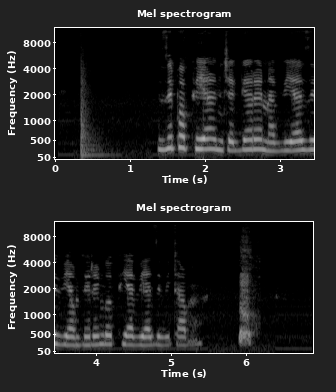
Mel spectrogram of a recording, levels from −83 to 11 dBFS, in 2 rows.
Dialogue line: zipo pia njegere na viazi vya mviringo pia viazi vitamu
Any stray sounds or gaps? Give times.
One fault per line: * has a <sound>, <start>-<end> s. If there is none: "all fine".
* has a thud, 0.3-0.9 s
* has a bark, 5.9-6.2 s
